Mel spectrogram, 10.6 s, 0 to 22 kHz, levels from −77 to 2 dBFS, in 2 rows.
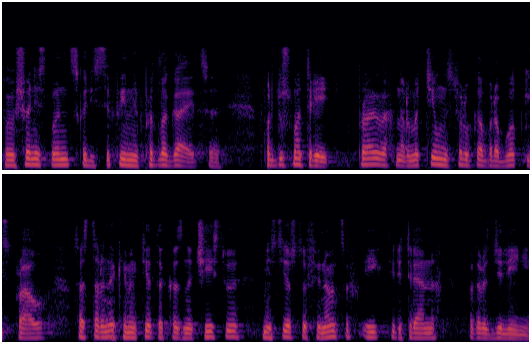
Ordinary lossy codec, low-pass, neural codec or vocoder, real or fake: none; 7.2 kHz; codec, 16 kHz, 1 kbps, X-Codec, WavLM features, trained on Multilingual LibriSpeech; fake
